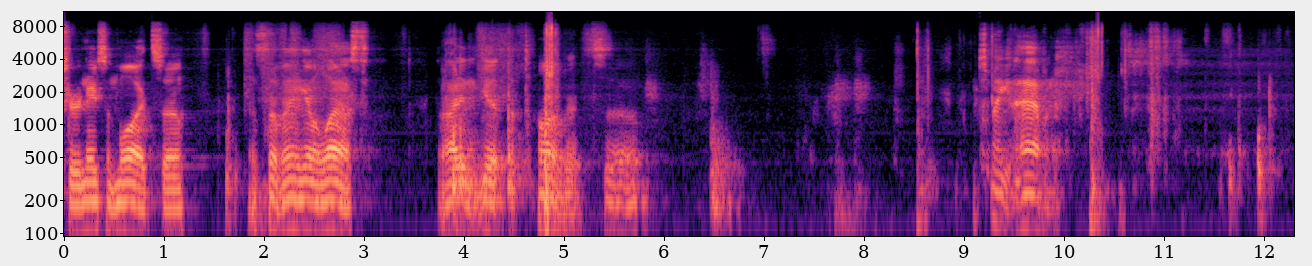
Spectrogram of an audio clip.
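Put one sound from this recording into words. Trading cards rustle and flick in a man's hands.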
